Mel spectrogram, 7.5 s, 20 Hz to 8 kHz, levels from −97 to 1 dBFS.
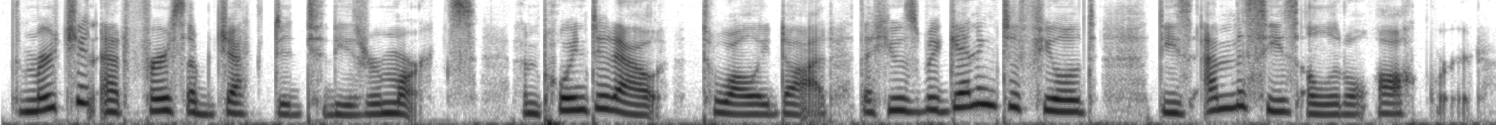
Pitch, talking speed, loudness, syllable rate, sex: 240 Hz, 200 wpm, -18 LUFS, 6.2 syllables/s, female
